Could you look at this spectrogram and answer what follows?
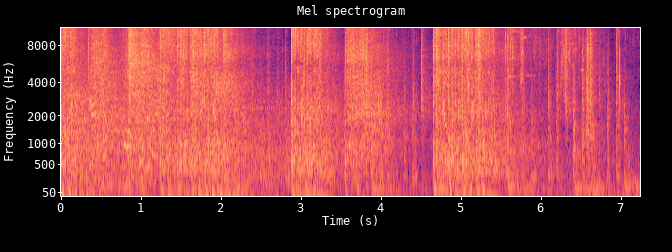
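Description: Rapid automatic gunfire in the video game Control, loud dense bursts of rattling shots in several long volleys separated by brief breaks, with faint voices underneath.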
